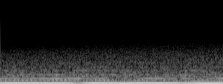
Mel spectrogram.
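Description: Dark ambient music: a deep, steady bass drone with long held tones above it.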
